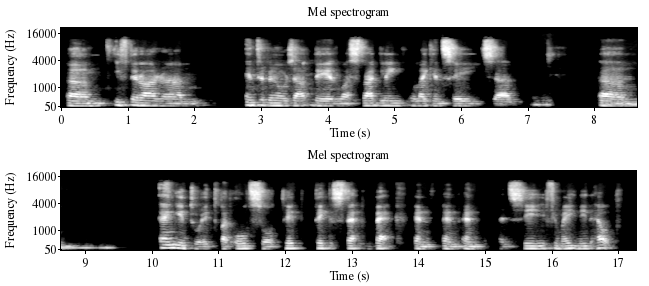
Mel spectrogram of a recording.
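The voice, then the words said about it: Speaks with a noticeable accent. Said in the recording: “despite my accent.”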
